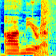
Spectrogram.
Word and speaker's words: Amira: They put in parentheses how to pronounce her name. Amira.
